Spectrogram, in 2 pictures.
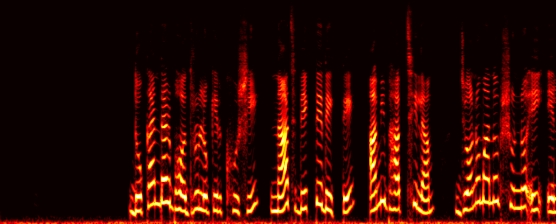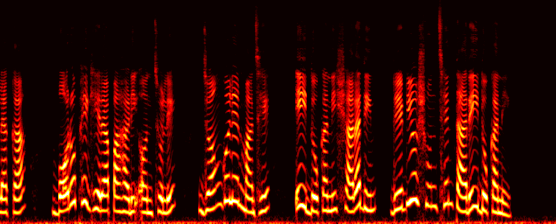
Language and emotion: Bengali, neutral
